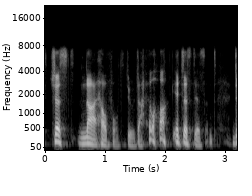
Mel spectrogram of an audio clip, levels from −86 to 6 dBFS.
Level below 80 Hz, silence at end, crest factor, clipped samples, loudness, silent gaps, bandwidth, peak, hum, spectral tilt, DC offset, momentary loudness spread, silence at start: -58 dBFS; 0 s; 22 dB; under 0.1%; -23 LUFS; none; 8 kHz; -2 dBFS; none; -5 dB/octave; under 0.1%; 16 LU; 0.1 s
